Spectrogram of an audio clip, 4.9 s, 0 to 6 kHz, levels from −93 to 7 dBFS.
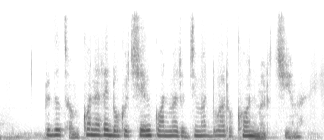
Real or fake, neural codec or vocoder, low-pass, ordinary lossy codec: fake; codec, 16 kHz, 0.5 kbps, X-Codec, HuBERT features, trained on LibriSpeech; 5.4 kHz; none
